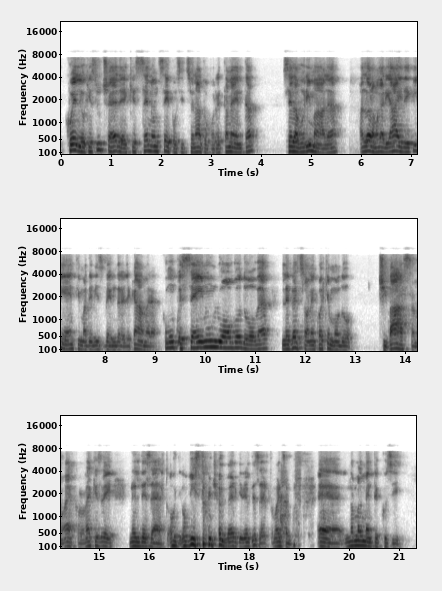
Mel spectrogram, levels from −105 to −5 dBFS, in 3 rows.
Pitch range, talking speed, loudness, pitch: 115-150 Hz, 155 wpm, -24 LUFS, 130 Hz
